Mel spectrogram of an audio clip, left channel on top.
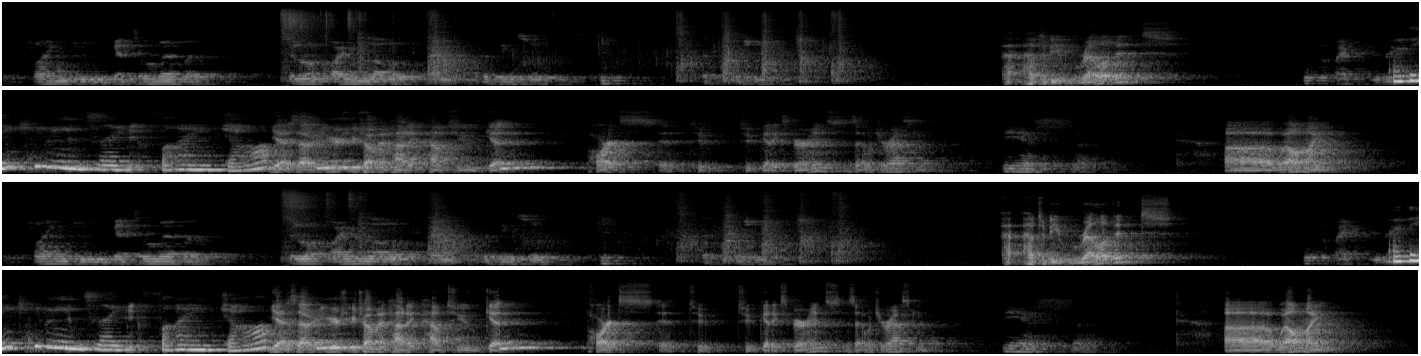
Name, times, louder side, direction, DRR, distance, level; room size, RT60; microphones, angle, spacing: voice 1, 0.3-2.0 2.8-5.4 6.0-6.1 7.0-7.8 13.0-14.0 24.2-25.1, right 1 dB, 10° left, -3 dB, 1.2 m, -39 dB
sound 1, 2.8-4.6 5.1-5.5 5.9-8.4, left 2 dB, 30° left, 1.0 m, -44 dB
voice 2, 10.0-11.7 15.4-15.5 16.8-19.2 20.0-21.3 21.5-23.4 25.9-27.5, right 2 dB, 90° right, 4 dB, 0.8 m, -31 dB
voice 3, 13.9-15.4 15.8-16.8 17.3-17.7 19.1-19.5, right 2 dB, 40° right, 2 dB, 0.4 m, -23 dB
9.3 x 4.3 x 4.5 m, 1.5 s
head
